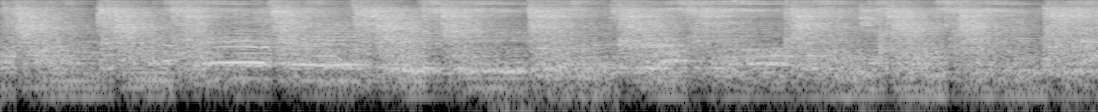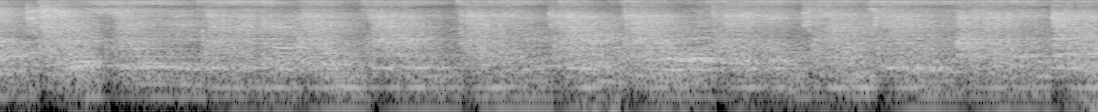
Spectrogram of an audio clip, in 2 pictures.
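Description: Carnival bloco percussion band playing a fast, steady beat on large bass drums (surdos) and tambourines, with the deep drum strokes growing heavier past the middle.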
